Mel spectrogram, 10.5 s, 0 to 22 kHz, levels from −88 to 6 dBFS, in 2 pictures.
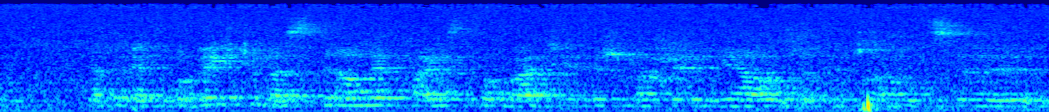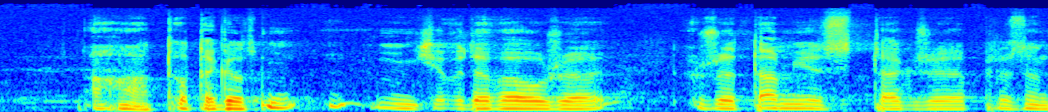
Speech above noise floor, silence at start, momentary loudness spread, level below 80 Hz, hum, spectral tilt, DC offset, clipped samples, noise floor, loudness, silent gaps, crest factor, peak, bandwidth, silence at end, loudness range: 27 dB; 0.45 s; 26 LU; -58 dBFS; none; -5 dB/octave; under 0.1%; under 0.1%; -49 dBFS; -23 LUFS; none; 22 dB; -2 dBFS; 19 kHz; 0 s; 21 LU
